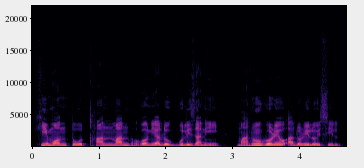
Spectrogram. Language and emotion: Assamese, neutral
